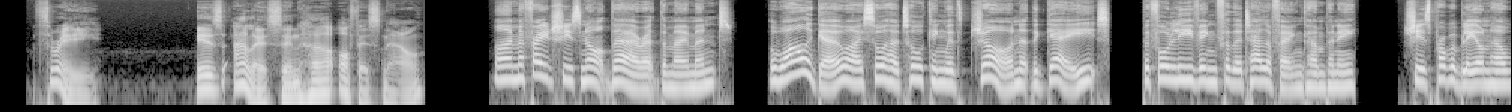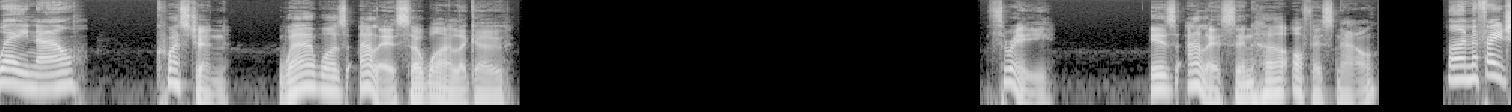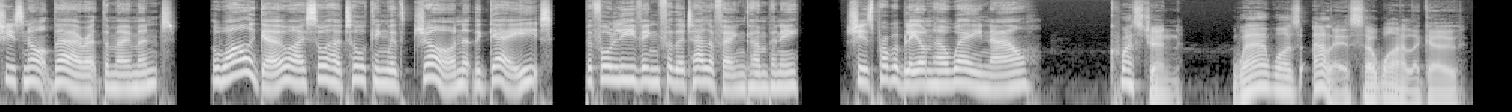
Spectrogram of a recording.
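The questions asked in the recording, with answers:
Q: Question. Where was Alice a while ago?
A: At the gate, talking with John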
